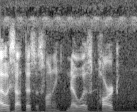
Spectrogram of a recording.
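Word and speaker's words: Noah's Park: thought this was funny Noah's part kind of like Noah's Arc rhymes with Noah's Arc okay moving on of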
